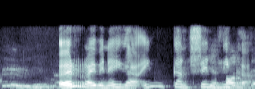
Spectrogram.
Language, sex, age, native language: Icelandic, male, 9, Icelandic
